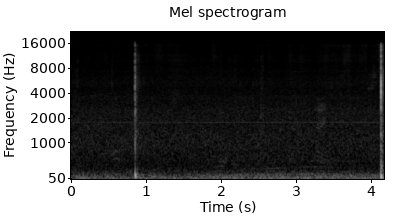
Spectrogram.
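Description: A volleyball struck once during a rally: a single sharp smack about a second in, over a low steady rumble.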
